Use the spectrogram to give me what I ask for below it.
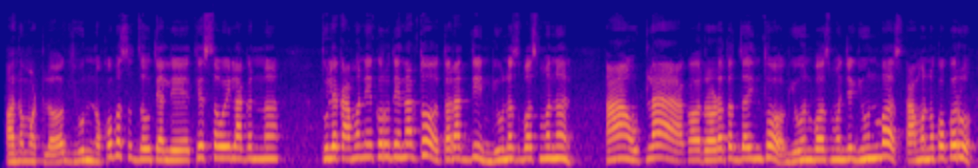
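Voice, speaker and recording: A woman's voice: high-pitched, moderate pace, highs cut off, natural voice. A woman voicing a caring, practical village mother in a cartoon comedy, chatty and advising, with a rural Vidarbha Marathi accent. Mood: gently scolding.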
